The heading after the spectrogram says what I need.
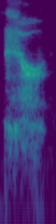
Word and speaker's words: air: the term water is air air Indonesia I guess that they're saying the word for water in Bahasa Indonesia is a i r like pronounced like the word air the world record for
